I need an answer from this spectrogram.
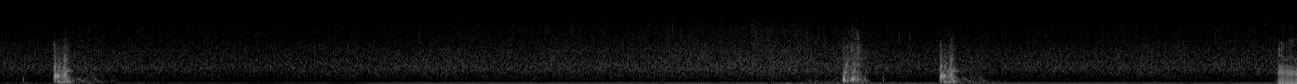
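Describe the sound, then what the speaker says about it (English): Steady soft rain hisses in Minecraft, a quiet even wash of falling drops, broken by a few brief thumps. "And rain."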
